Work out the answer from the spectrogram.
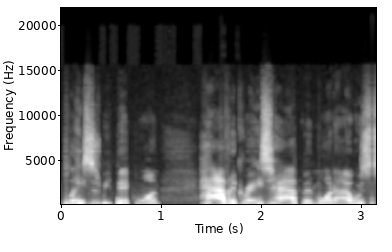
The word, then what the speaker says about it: Havre de Grace: And you even say it correctly. A lot of city folks and Harvard de Grace. They say Harvard or Harvard just Harvard.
